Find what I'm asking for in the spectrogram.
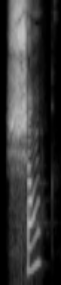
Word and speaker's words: champs: The first one, spelled C-H-A-M-P-S, means field. In this word, the letters C and H together are pronounced sh. The letters A and M together are pronounced on, and the final consonants P and S are silent. Second one, chant, spelled C-H-A-N-T, means song, or like the act of singing.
